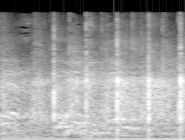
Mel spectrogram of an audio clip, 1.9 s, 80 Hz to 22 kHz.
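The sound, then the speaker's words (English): A few scattered hand claps during a sermon, about five sharp smacks spaced evenly at a steady pace, rising above a low, constant background hum with no one speaking. “The reason why I only got 3 claps on that is because, see, we like to value the outside because the outside gives us control.”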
